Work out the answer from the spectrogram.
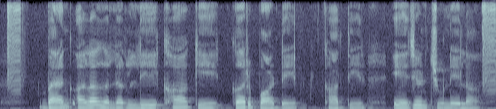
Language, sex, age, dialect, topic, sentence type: Bhojpuri, female, 25-30, Southern / Standard, banking, statement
